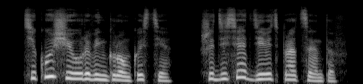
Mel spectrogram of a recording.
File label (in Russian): siri uroven gromkosti; imac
